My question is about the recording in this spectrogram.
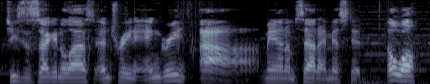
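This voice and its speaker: A man's voice: medium pitch, lively intonation, moderate pace, a bit bright, faint music behind. A man streaming a game live, talking casually as he plays and answering chat. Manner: chatty, answers chat while playing. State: eating while talking at times.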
